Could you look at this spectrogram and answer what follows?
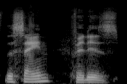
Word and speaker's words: Seine: It's the Seine. If it is pronounced safe for swimming, or if it is not, maybe next time we'll keep you updated.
